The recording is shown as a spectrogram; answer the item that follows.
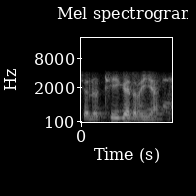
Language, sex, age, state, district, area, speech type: Hindi, male, 60+, Madhya Pradesh, Balaghat, rural, conversation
